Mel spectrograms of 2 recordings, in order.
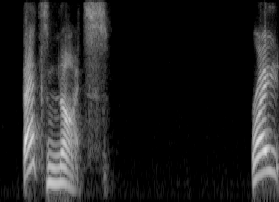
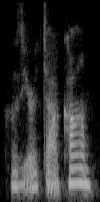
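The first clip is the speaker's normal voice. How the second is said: whispered to herself while checking; 11 dB quieter than usual. Real, not acted. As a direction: mutter the address under her breath. Checking the URL aside.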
